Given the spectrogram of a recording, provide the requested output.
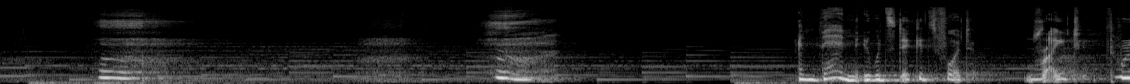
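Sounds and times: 
storyteller imitating a bird stretching and yawning: 0.9 - 2.1, 4.8 - 5.8
speech: 1.0 - 1.6, 8.7 - 11.2.

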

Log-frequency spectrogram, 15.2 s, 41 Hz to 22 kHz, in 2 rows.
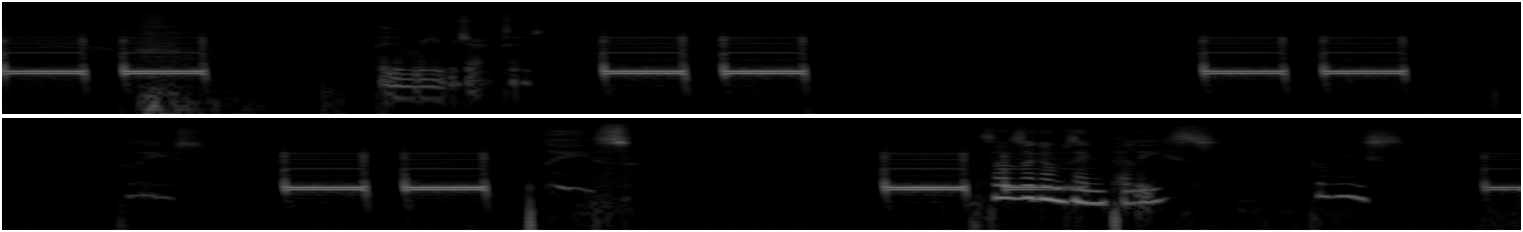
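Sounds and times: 
outgoing phone call ring tone: 0.0 - 1.0, 3.0 - 4.0, 6.0 - 7.1, 9.0 - 10.0, 12.0 - 12.8, 15.0 - 15.1
speech: 2.1 - 2.8, 12.6 - 14.7.

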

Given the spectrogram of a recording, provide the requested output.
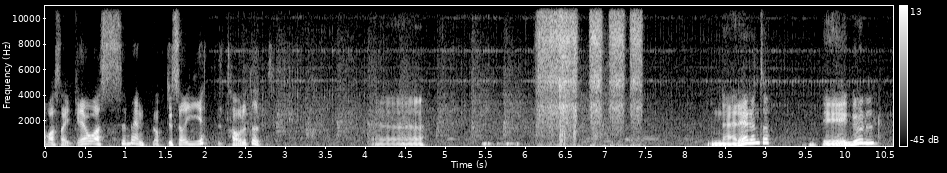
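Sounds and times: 
speech: 0.0 - 3.0, 4.1 - 4.8, 8.4 - 10.5
spray can hissing as paint is sprayed over grey cement blocks: 6.1 - 7.6.

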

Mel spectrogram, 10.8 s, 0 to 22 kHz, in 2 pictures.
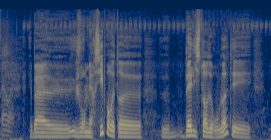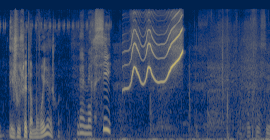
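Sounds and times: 
speech: 0.0 - 7.8
small copper dog-training whistle blown: 7.9 - 9.1.

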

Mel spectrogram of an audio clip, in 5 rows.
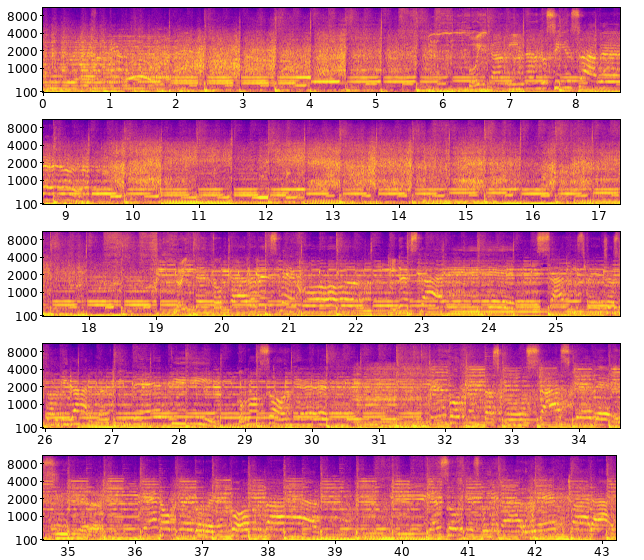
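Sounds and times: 
pop-rock song with full band: 0.0 - 43.2.

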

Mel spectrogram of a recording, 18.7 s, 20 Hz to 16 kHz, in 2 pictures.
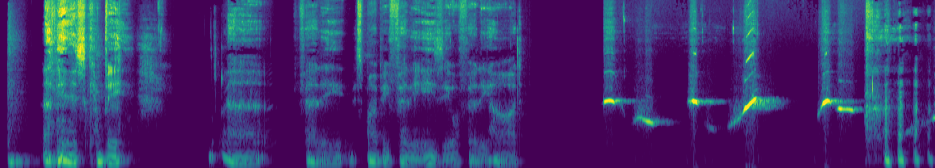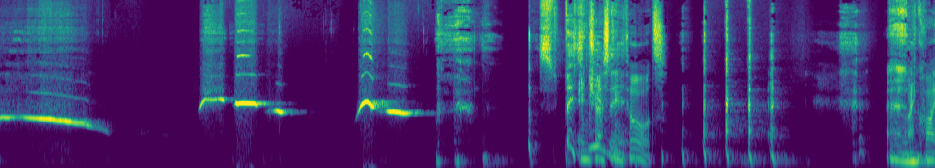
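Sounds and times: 
speech: 0.4 - 5.3, 9.0 - 9.3, 15.0 - 16.2, 18.3 - 18.6
person whistling chirpy warbling beeps imitating a robot droid: 6.1 - 8.6, 9.4 - 10.4, 11.4 - 12.3, 13.0 - 13.7
laughter: 8.6 - 9.5, 13.7 - 18.6.

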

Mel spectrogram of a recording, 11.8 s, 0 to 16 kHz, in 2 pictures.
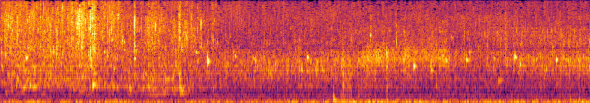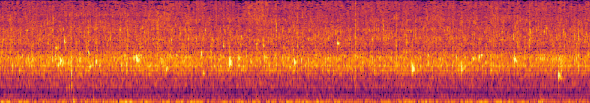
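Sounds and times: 
ocean water of the East Australian Current washing: 0.0 - 2.8
ocean water splashing: 0.0 - 4.7
faint scattered crackles: 0.0 - 11.7.

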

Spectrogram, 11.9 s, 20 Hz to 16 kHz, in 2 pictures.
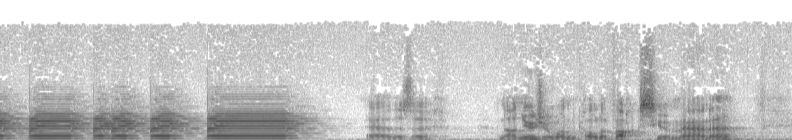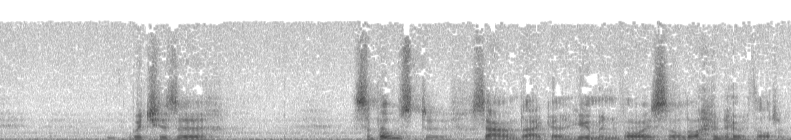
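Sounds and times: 
pipe organ trumpet reed stop playing short repeated notes: 0.0 - 2.4
speech: 3.0 - 5.8, 6.8 - 7.7, 8.6 - 11.8.

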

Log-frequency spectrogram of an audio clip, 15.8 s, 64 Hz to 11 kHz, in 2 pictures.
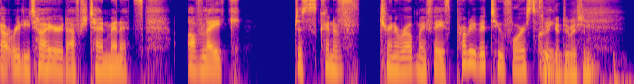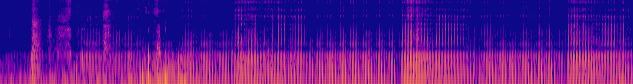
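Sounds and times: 
speech: 0.0 - 3.0, 3.7 - 9.2
cat purring loudly on a person's lap: 7.4 - 15.8
rustling bumps: 7.7 - 10.3.

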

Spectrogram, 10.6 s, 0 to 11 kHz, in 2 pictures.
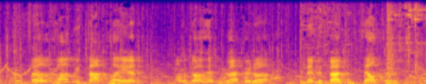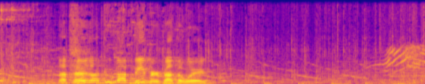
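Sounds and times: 
speech: 0.4 - 8.1
cat meowing in drawn-out gliding cries and a wail: 10.0 - 10.6.

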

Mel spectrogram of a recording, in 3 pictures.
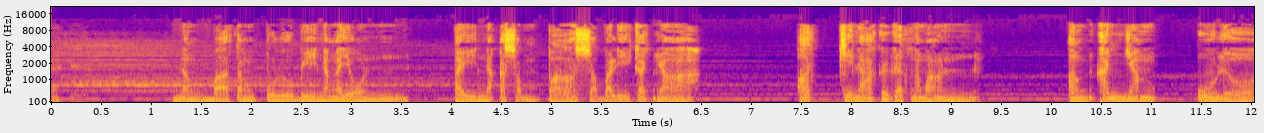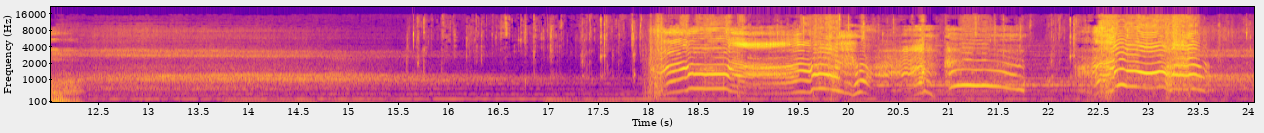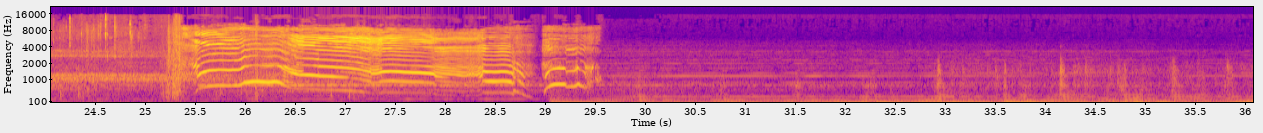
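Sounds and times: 
speech: 1.2 - 6.5, 7.4 - 9.4, 10.2 - 12.4
woman screaming late at night: 18.0 - 29.6.

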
